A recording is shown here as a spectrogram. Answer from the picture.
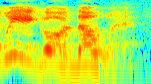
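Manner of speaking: low-pitched, imitated refusal to budge; unbothered refusal. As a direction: drop the voice low, retelling their refusal. Acted refusal by the eating relatives.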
